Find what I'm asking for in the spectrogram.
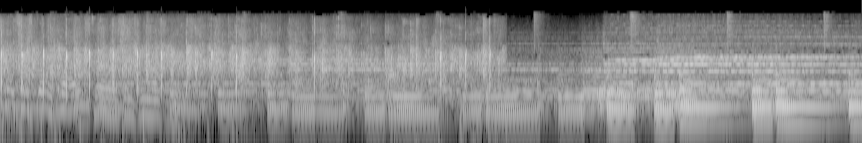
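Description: An audience applauds with dense, steady clapping for about five seconds while a sustained musical tone plays underneath. The clapping then fades, leaving mostly the music with a few scattered claps.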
